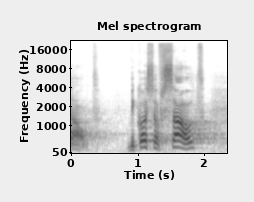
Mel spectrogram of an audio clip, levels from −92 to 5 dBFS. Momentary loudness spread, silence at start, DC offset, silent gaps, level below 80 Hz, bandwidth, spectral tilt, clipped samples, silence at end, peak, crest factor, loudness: 18 LU; 0 s; under 0.1%; none; -76 dBFS; over 20 kHz; -2 dB/octave; under 0.1%; 0.15 s; -10 dBFS; 18 dB; -26 LUFS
